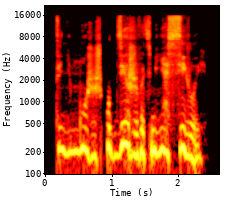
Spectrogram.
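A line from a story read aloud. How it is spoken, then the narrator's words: Whisper. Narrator (Russian): прошептала я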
